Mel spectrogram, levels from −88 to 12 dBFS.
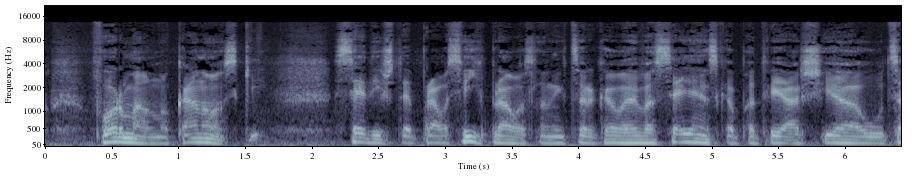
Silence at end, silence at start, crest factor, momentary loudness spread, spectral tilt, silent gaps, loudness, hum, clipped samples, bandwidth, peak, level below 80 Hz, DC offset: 0 s; 0 s; 14 dB; 7 LU; -3.5 dB/octave; none; -20 LUFS; none; under 0.1%; 13.5 kHz; -6 dBFS; -42 dBFS; under 0.1%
